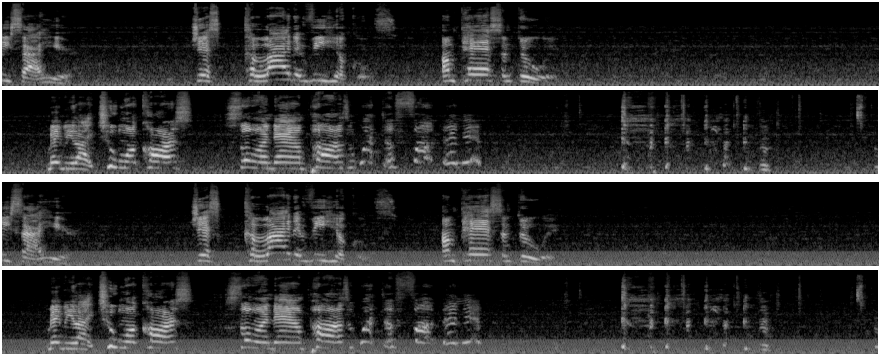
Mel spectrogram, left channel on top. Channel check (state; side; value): noise; right; hum, 16 dB below the sound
